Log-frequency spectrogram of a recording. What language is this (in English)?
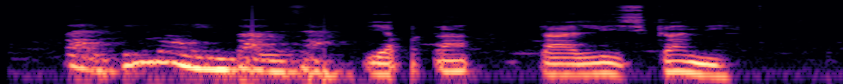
Southern Pastaza Quechua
